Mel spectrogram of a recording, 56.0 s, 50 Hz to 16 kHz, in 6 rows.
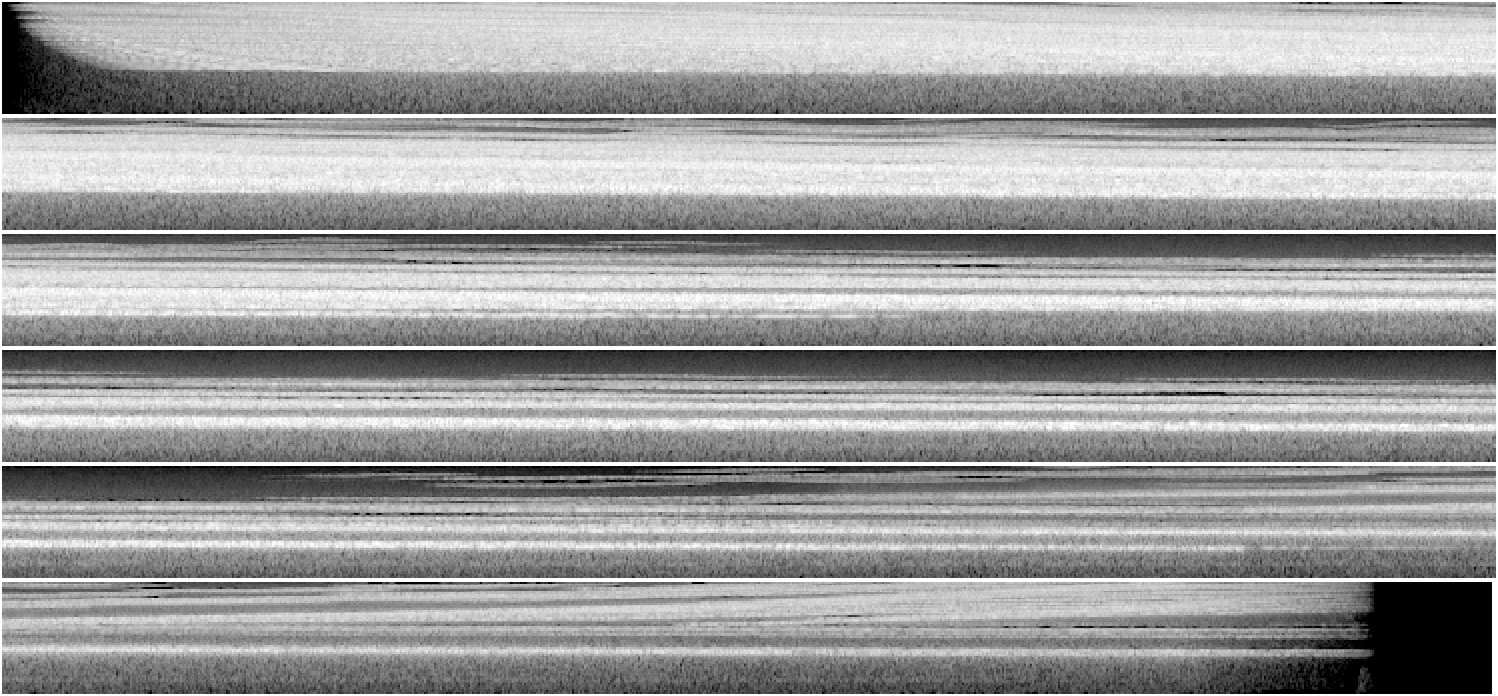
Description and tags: This results in a 'falling pitch' falling from very high.
The last 8 instances had varying speeds and have 'negative' speeds towards the end, resulting in the rising pitch in the end.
